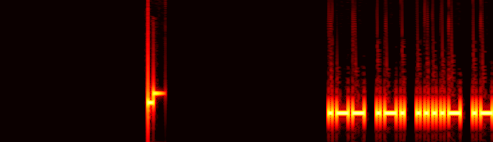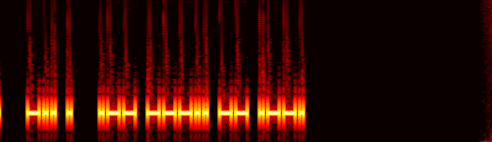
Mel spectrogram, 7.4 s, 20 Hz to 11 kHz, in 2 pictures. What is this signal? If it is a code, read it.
Morse code, heard as a keyed tone, about 37 wpm, 700 Hz. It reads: WR4A DE W8MP
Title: USA Callsign DE Callsign - 4 Characters - 40wpm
